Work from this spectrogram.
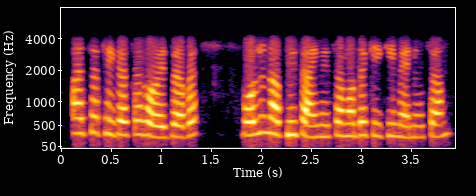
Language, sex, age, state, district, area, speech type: Bengali, female, 18-30, West Bengal, South 24 Parganas, urban, conversation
